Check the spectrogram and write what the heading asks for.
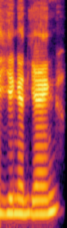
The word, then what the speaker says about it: yin and yang: It kind of reminds me of like the yin and yang. So like the yin and yang actually is how it's pronounced, but like the yin and yang, you've got a little bit of both in each.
